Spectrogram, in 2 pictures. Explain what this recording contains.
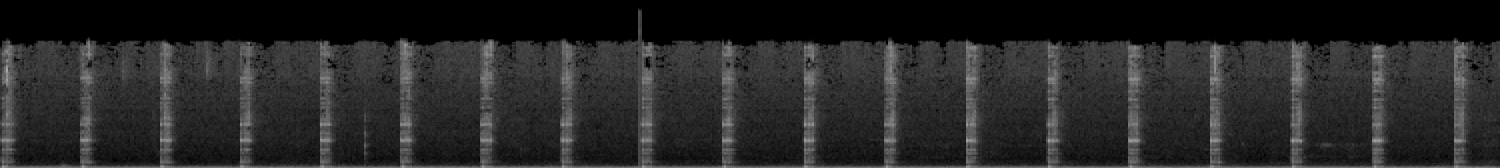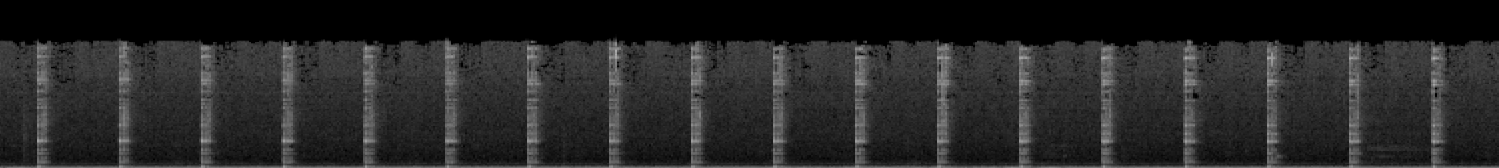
Sound effects > Natural elements and explosions
WATRDrip-Samsung Galaxy Smartphone, CU On Ceramic Plate Nicholas Judy TDC
Water dripping on a ceramic plate.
